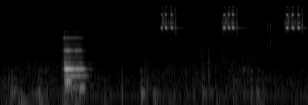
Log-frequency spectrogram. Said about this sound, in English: Crickets?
